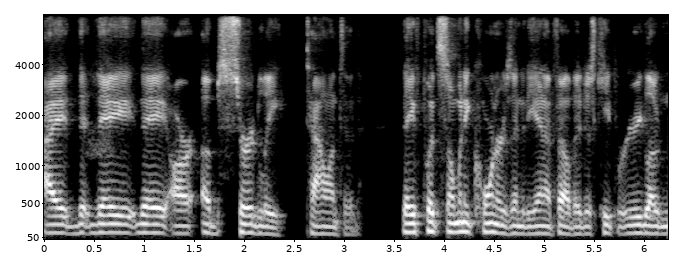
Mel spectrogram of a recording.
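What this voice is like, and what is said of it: Usual voice. Nothing is said of it.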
